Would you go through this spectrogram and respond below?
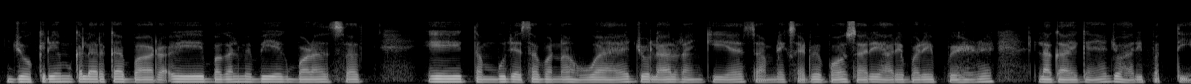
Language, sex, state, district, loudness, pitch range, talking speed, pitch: Hindi, male, Chhattisgarh, Balrampur, -28 LUFS, 110-120 Hz, 180 wpm, 115 Hz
